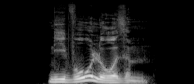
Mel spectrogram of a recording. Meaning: strong dative masculine/neuter singular of niveaulos
- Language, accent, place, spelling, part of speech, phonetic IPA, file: German, Germany, Berlin, niveaulosem, adjective, [niˈvoːloːzm̩], De-niveaulosem.ogg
